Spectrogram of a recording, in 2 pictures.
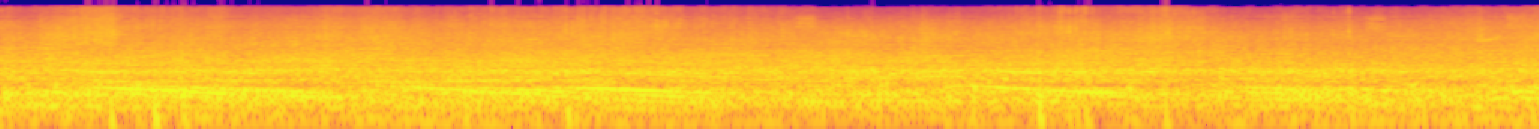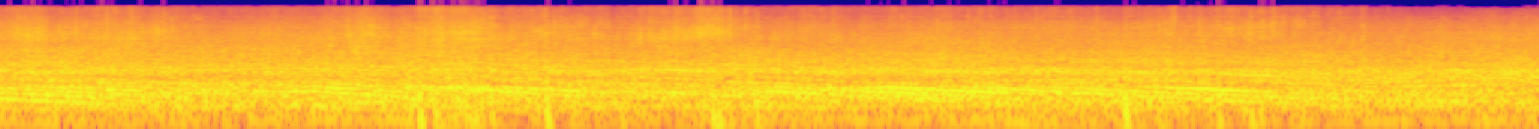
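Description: Race car engines roar loudly around a track, rising and falling as cars pass close by.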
